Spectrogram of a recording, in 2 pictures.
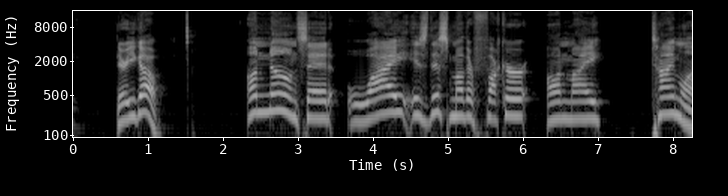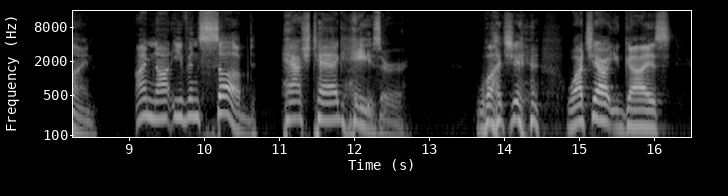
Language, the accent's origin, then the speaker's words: English; Lake Tahoe, United States; all of my friends in high school had Jeeps because we grew up in Lake Tahoe. And, you know, what do you do when you live near a lake in a beachy sort of town?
